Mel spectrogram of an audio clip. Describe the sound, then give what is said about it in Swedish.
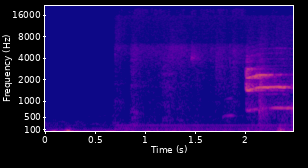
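A cat gives a single short, faint meow near the end, after a quiet stretch that holds a soft low thump and faint background hum. “Jag tror det är en katt här.”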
